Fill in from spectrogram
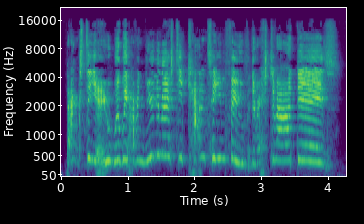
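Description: A woman playing an exasperated mother who scolds her daughter in a shouting panto style. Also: very high voice, fairly quick, full character voice. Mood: scolding.

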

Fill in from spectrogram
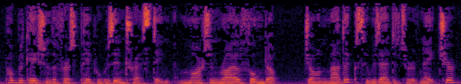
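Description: An older woman talks through a discovery in a relaxed interview, wry and vivid. Her voice sits low and sounds husky. The recording is somewhat dull and lo-fi. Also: fairly quick. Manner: lively storytelling, fond of understatement. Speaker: interviewed astronomer. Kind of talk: conversational interview.

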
